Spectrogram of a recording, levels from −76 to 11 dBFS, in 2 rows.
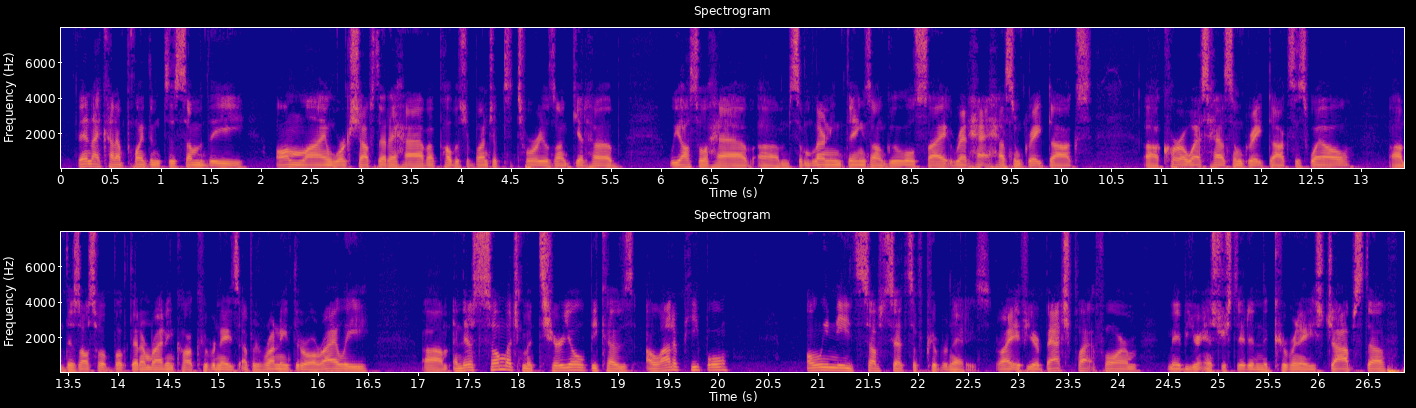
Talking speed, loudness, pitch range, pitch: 205 wpm, -18 LUFS, 105-115 Hz, 110 Hz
